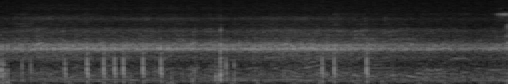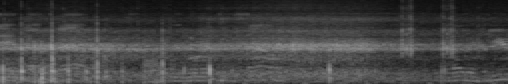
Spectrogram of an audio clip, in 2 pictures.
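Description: Beach surf washing ashore, with crowd voices and scattered short clicks; the surf grows louder about halfway through.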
